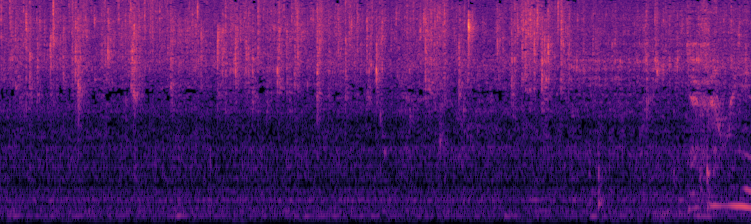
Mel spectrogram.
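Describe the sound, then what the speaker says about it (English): Tap water runs steadily into a sink while a dirty, unusual rock is rinsed under the stream, a continuous close splashing hiss with small shifts as the rock and hand move through the flow. "I'm gonna rinse it though."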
